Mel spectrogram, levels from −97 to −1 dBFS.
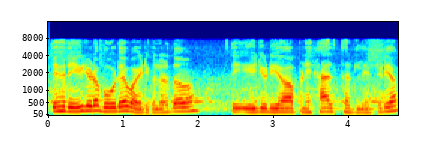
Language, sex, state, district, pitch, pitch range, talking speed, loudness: Punjabi, male, Punjab, Kapurthala, 150 Hz, 140-170 Hz, 190 wpm, -15 LUFS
